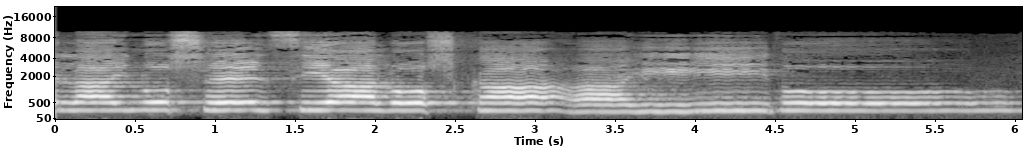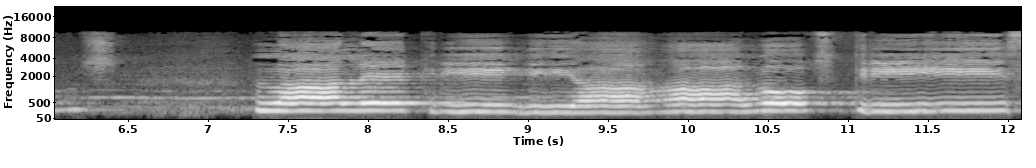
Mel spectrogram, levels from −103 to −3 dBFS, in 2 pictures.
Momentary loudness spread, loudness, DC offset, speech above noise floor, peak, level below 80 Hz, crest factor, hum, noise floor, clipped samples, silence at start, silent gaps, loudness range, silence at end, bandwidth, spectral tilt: 13 LU; -15 LUFS; under 0.1%; 23 dB; 0 dBFS; -66 dBFS; 14 dB; none; -38 dBFS; under 0.1%; 0 s; none; 7 LU; 0 s; 10 kHz; -3 dB/octave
